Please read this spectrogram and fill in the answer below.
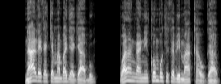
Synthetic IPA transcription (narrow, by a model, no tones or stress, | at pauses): naːlɛkakamabaɟaɡabu | walaŋɡanikɔmbɔkikabimakauɡabu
